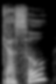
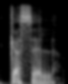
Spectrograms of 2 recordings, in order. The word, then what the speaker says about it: castle: On retrouve ce même piège avec castle. On a tendance à dire castle, mais non. Le T est en fait silencieux. La bonne prononciation, c'est Cassel.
